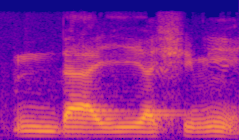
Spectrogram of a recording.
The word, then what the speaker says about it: Ndayishimiye: Indishimai, something like that. Okay. I'm not really sure of the right pronunciation. Ndayishimiye.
